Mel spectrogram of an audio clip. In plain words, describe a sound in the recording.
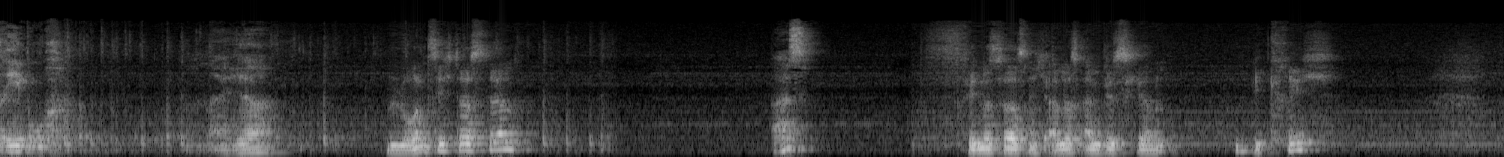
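A young man speaks calmly and questioningly, close by.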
